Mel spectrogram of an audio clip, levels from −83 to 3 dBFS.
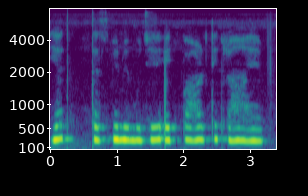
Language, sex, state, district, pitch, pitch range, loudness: Hindi, female, Arunachal Pradesh, Lower Dibang Valley, 260 Hz, 250-270 Hz, -14 LUFS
